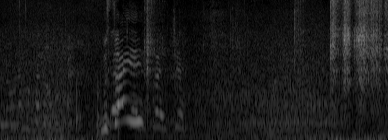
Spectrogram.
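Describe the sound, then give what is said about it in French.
Scraping of the ground, a few rough rubbing strokes, with a louder, brighter burst of scraping near the end. People talk over most of it. “quand on gratte, on ramasse derrière. Moi aussi, je gratte.”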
